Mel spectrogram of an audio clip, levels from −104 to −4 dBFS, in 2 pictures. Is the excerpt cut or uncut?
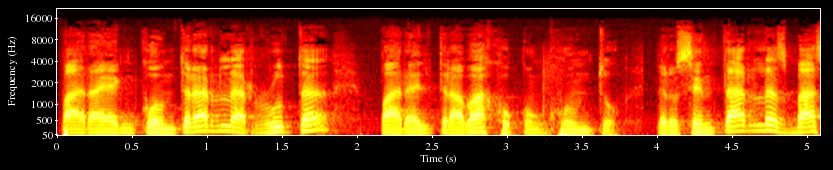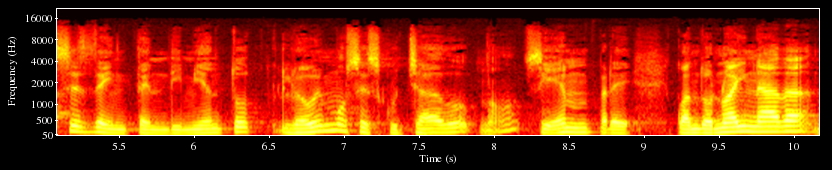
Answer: cut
